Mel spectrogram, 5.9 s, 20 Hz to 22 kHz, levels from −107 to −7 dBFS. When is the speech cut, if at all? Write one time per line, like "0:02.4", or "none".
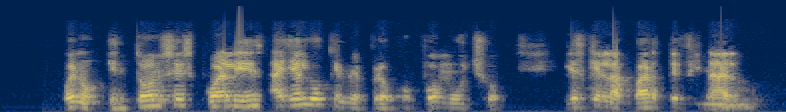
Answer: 0:02.0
